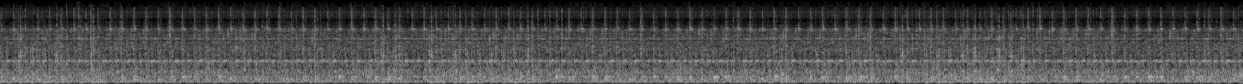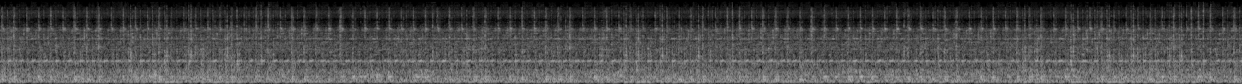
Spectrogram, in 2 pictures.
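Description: Sewing machine stitching apron fabric, running steadily and continuously at an even pace for the whole stretch, close and alone with no talk.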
